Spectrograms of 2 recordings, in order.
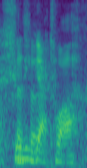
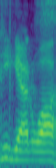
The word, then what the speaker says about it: Ncuti Gatwa: You get Ncuti Gatwa. Yeah, Ncuti Gatwa. Yes, That's how you pronounce it. Ncuti Gatwa.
